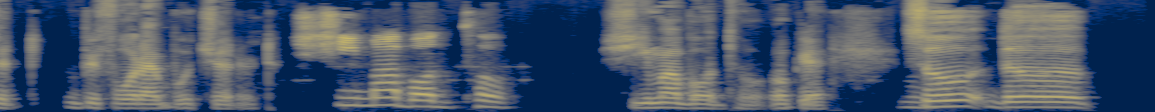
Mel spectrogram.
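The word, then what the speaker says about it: Seemabaddha: uh so the film tell me how to pronounce it before I butcher it Shima Bodo Shima Bodo okay so the the central conceit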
